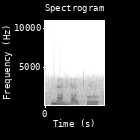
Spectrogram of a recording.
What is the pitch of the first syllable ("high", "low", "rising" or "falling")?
falling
